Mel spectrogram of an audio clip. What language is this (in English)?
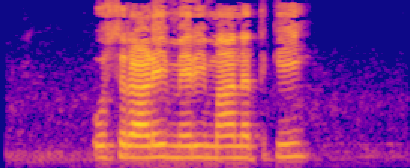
Sansi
